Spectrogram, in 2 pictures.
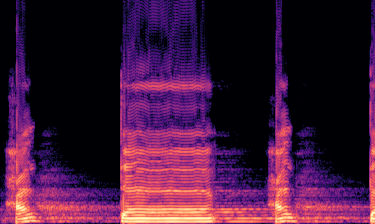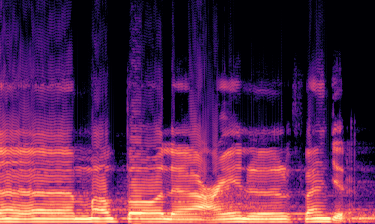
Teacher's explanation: Hatta ada tasdid ditekan ya, lalu dipanjangkan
